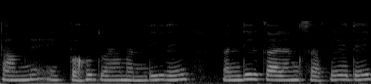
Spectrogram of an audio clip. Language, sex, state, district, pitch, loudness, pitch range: Hindi, female, Bihar, Araria, 210 Hz, -36 LUFS, 200-220 Hz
